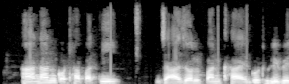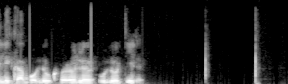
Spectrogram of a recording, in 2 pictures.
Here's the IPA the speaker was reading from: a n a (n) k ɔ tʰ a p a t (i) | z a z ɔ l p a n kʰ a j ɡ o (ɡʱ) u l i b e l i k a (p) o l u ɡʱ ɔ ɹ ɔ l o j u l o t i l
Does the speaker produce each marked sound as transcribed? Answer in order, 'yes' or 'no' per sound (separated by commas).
yes, yes, no, no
